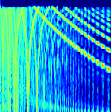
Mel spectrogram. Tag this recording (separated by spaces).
sweep ufo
